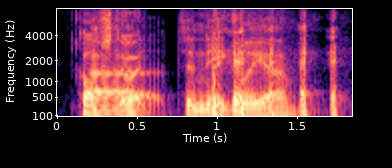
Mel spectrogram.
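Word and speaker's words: Tinaglia: Um so the Arlington Heights mayor uh Jim uh Tanglia, is that is that how you pronounce it? T I N A G L I A. Tiglia.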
